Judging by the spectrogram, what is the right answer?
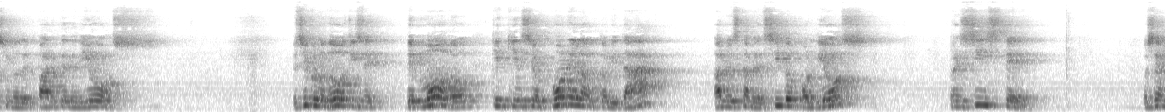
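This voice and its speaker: A man preaches from the pulpit with a fairly high voice, firing questions at his congregation and answering them himself. He sounds a little off-mic, and the whole church rings around him with heavy echo. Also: far from the mic. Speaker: pastor. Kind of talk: sermon. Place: church sanctuary. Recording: very echoey hall, voice from off-mic.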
